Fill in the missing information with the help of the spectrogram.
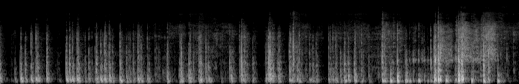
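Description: Long painted fingernails tap quickly on the top and sides of a tilted, hollow, medium-sized printed white paperboard gift box from a beauty product set. The result is a dense run of dry, hollow papery clicks with a low-mid body and almost no ring, with brief pauses between flurries and a brighter, louder burst near the end.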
